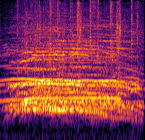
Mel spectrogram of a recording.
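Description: A group of people cheering together, many voices shouting at once in one long, held cheer.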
